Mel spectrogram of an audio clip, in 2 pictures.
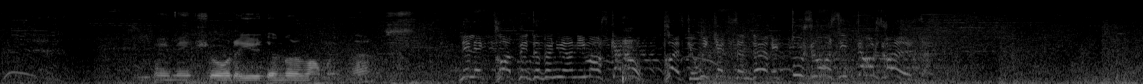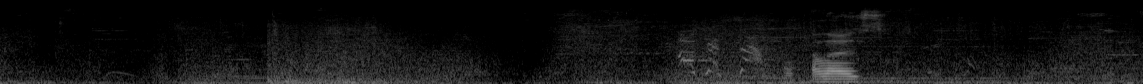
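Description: Magic spells burst and shimmer with bright chimes and whooshes.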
